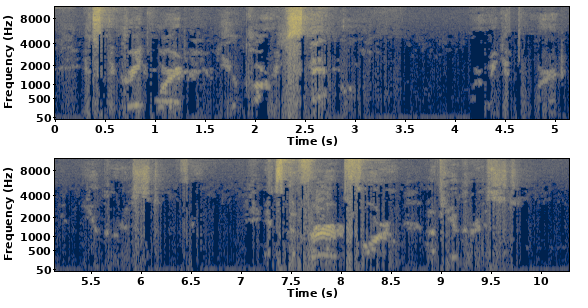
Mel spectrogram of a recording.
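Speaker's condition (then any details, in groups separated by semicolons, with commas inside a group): No condition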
